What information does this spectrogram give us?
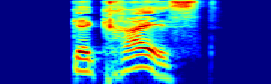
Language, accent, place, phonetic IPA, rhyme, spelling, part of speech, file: German, Germany, Berlin, [ɡəˈkʁaɪ̯st], -aɪ̯st, gekreist, verb, De-gekreist.ogg
- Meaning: past participle of kreisen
